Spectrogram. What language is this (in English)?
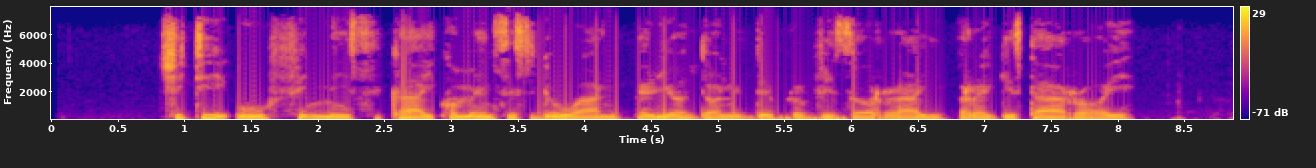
Esperanto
